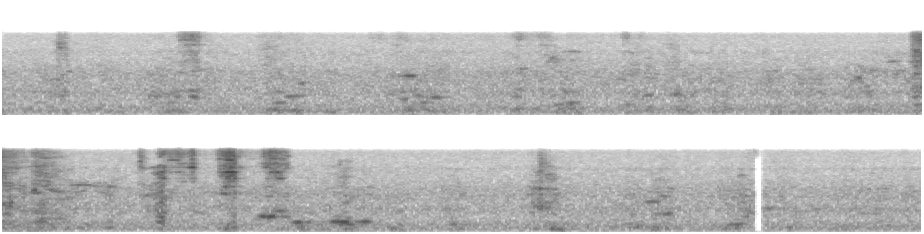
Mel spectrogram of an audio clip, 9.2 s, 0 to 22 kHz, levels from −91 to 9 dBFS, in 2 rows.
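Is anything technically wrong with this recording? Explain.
Yes. From 8.35 to 8.42 s there are lost AMR speech frames: about 40 ms of data, consistent with two frames, failed their checks. The wideband decoder filled the gap by repeating the previous pitch and spectral settings at falling gain, so the sound briefly smears and dips before recovering weak or rough for a moment.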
